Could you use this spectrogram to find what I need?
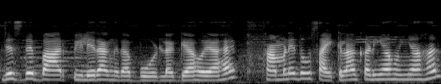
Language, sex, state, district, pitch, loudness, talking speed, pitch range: Punjabi, female, Delhi, New Delhi, 225 Hz, -16 LUFS, 215 wpm, 200-250 Hz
